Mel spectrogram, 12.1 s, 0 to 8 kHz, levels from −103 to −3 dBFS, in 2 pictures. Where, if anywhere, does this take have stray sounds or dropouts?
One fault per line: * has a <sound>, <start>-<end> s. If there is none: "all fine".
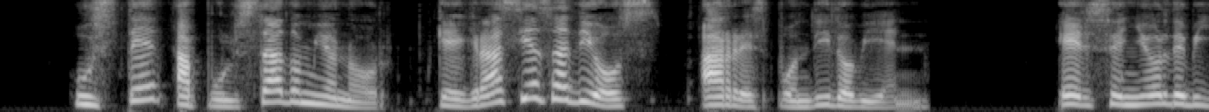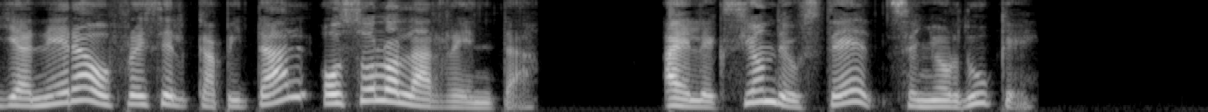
all fine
